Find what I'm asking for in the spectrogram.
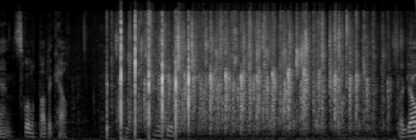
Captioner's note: applause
